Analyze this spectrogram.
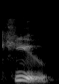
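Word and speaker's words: queue: sound and I mean the funny thing about the word q is that pretty much every every letter in the word q except for the letter Q is silent um so the the whole word except for the rest is just the first letter which is quite funny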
